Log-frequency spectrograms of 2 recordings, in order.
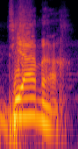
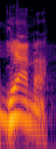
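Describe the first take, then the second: First: It is said the way Marathi speakers say it. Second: It is said the way Hindi speakers say it. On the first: "In Marathi, they say Dhyana" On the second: "In Hindi, we say Jnana"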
